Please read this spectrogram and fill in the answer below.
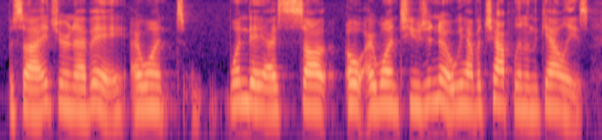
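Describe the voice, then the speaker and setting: A woman's voice: fairly high pitch, steady tone, normal speed, mellow, close to an everyday voice. A woman voicing a stammering ex-convict man. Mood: rambling, earnest. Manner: stammering, pleading, tumbling words. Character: desperate ex-convict man, 46, worn and astonished.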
